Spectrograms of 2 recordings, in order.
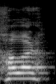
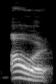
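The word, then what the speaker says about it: hour: কারণটা আছে এখানে, কারণটা হচ্ছে এখানে এইচ, এই যে এইচ এটা সাইলেন্ট থাকে, হ্যাঁ, আমরা হাওয়ার বলি কখনো না, আমরা বলি আওয়ার, অ্যান আওয়ার, 1 ঘন্টা,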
